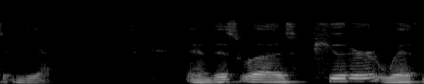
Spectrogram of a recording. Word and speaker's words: Niépce: Yes, that's how you pronounce it, Niépce.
